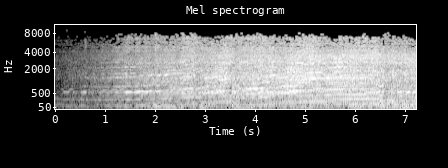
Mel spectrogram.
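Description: Ferrari 599XX's V12 engine accelerating hard on track, heard onboard. It fades in over the first couple of seconds, its pitch climbs steadily through a gear, and it dips briefly near the end at an upshift.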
